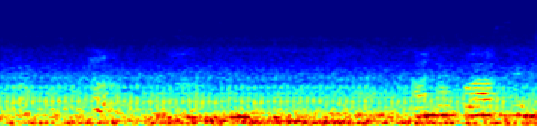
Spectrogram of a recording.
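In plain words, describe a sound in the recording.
A young woman talks playfully close by.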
